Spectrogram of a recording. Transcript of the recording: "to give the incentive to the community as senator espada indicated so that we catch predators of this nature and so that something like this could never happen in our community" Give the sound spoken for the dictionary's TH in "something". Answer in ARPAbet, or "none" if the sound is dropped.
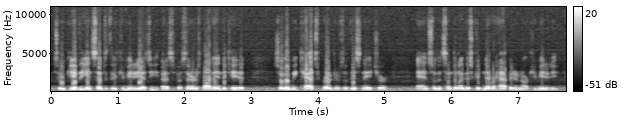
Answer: TH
